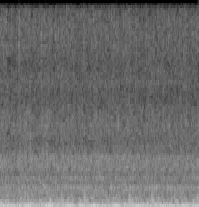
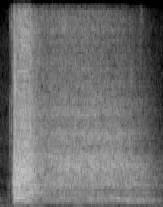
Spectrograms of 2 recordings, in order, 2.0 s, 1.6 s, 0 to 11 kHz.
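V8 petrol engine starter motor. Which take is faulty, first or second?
second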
